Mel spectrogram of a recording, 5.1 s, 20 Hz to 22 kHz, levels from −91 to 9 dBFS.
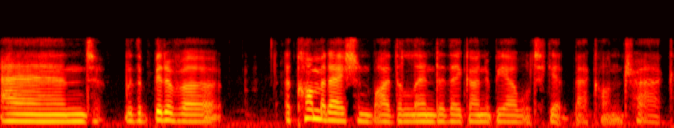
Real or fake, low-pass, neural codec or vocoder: real; 7.2 kHz; none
